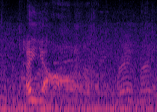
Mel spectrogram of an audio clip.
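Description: A young woman exclaims loudly up close.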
